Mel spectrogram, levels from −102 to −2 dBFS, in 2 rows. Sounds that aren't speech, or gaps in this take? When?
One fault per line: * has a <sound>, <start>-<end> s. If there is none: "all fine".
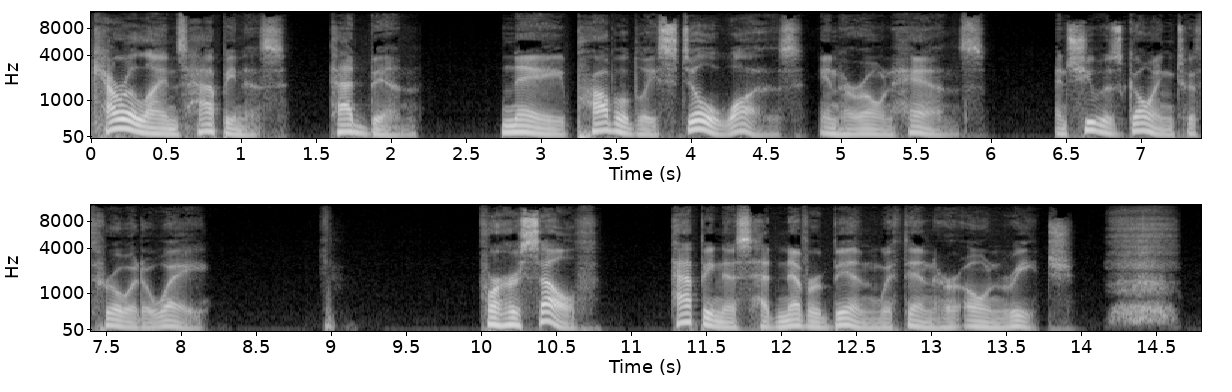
* has a sneeze, 8.9-9.2 s
* has a sniff, 14.1-14.7 s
